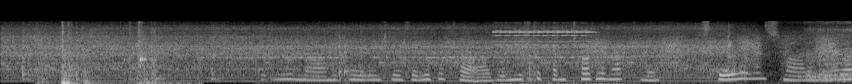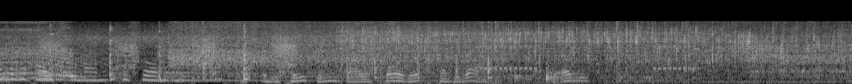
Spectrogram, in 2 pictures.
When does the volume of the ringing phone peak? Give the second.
6 s.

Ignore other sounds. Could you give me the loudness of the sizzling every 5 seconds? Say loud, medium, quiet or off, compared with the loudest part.
medium, medium, loud, loud.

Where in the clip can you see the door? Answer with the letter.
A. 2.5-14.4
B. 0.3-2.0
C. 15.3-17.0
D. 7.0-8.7
B.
